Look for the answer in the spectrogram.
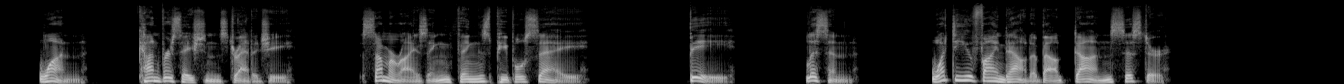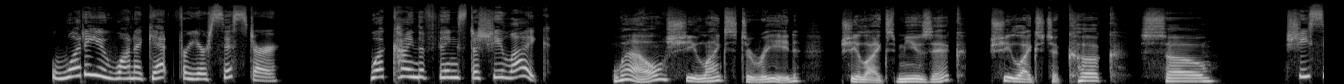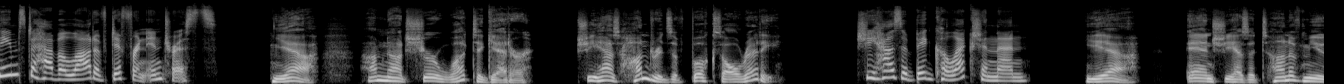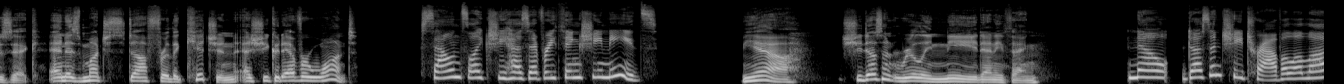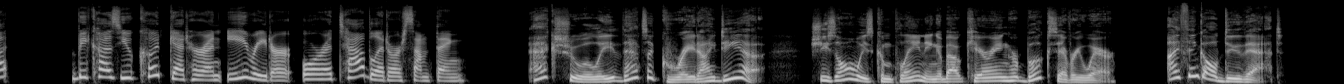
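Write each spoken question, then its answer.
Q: What do you find out about Don's sister?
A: She likes to read, listen to music, cook and sew; she has hundreds of books and everything she needs, and she complains about carrying her books when she travels.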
